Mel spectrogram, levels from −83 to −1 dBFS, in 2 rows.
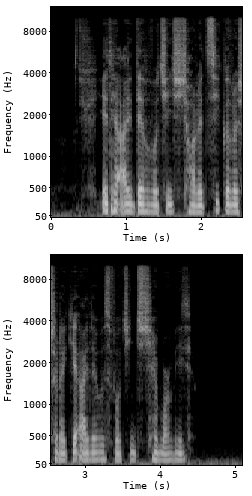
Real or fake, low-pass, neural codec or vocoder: fake; 9.9 kHz; autoencoder, 22.05 kHz, a latent of 192 numbers a frame, VITS, trained on many speakers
